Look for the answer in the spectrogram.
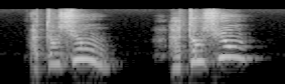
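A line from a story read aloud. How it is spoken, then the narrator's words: Exclaimed. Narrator (French): s'écria M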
